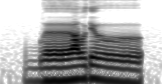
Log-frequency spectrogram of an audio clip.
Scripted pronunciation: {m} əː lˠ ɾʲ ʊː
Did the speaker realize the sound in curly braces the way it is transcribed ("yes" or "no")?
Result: no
